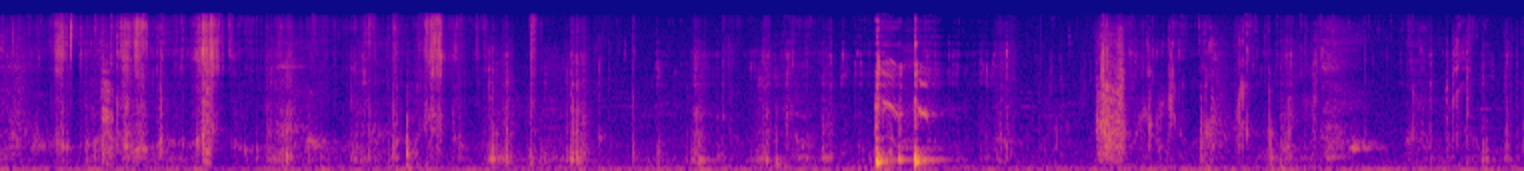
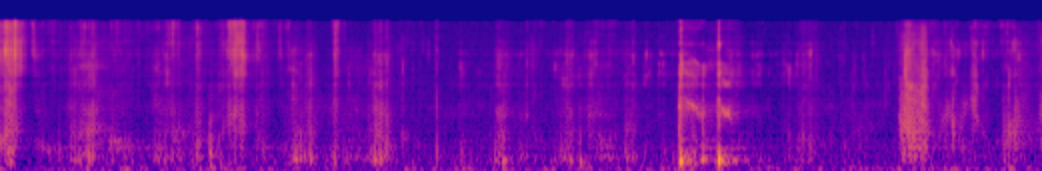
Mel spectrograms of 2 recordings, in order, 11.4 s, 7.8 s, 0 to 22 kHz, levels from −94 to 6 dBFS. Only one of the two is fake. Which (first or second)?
second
